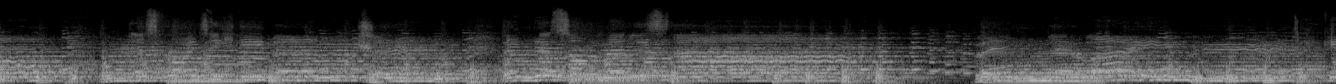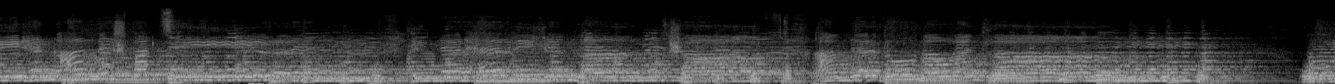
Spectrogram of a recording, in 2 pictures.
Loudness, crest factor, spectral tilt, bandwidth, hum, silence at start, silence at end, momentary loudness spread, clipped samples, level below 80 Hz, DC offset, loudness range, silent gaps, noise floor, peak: -25 LUFS; 14 dB; -6.5 dB/octave; 14 kHz; none; 0 s; 0 s; 5 LU; under 0.1%; -46 dBFS; under 0.1%; 2 LU; none; -45 dBFS; -10 dBFS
